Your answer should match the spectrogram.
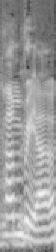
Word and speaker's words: Cumbria: Cumbria, how do you say it? Cumbria, okay.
